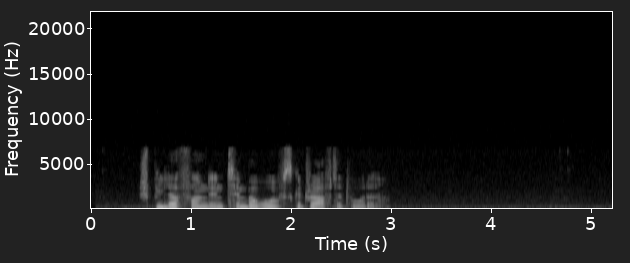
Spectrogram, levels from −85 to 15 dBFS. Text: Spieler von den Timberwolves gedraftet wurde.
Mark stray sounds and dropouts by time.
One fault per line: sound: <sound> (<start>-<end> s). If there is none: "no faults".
no faults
